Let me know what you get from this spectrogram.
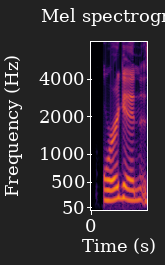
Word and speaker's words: Oregon: O-R-E-G-U-N, which is actually kind of funny because some people say Oregon, Oregon. It is Oregon spelled with an O at the end, but yes, it is pronounced with a U.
